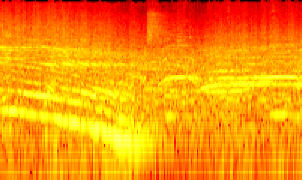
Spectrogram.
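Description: A ring announcer's amplified voice drawing out a fighter's name in one long call that falls steadily in pitch, ring-announcer style. The crowd then cheers and whoops over music.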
